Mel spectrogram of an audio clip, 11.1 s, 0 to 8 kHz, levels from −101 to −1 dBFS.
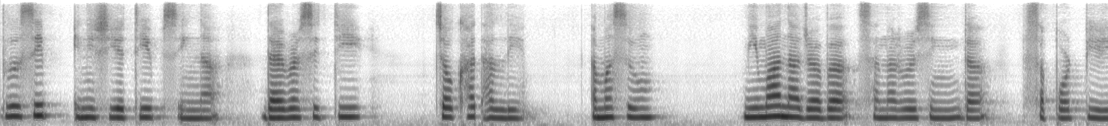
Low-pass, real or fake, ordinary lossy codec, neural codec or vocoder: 7.2 kHz; fake; Opus, 64 kbps; codec, 24 kHz, 0.5 kbps, DualCodec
